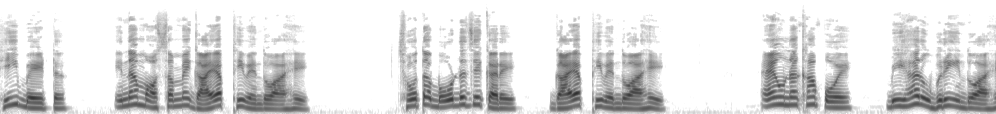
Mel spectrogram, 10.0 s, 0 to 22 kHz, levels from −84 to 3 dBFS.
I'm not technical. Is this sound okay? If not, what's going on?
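Yes, this sound is okay. Nothing in it sounds broken or out of place, so there's nothing you need to fix.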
